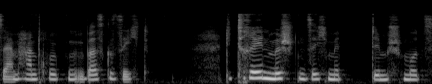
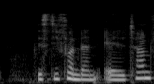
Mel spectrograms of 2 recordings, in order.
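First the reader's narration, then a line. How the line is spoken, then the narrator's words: Plain. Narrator (German): fragte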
